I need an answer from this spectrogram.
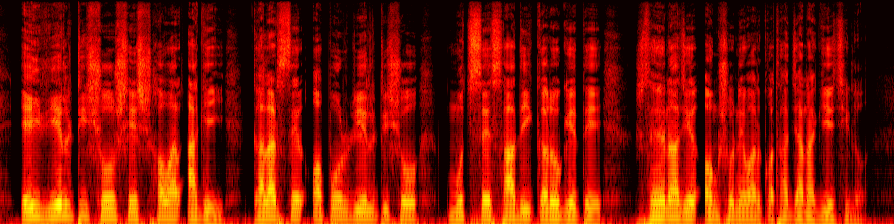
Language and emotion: Bengali, neutral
